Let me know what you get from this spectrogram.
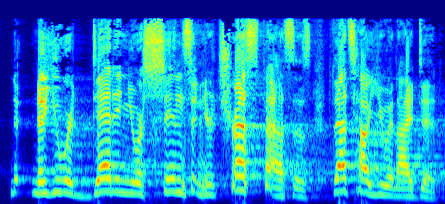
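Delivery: loud, high preaching climax; preaching at full force. Acted. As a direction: thunder it out to the congregation. Peak of the sermon.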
